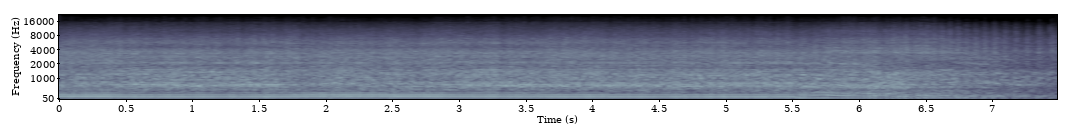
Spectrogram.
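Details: Champion EFI generator after fuel pump primed to pressure: steady even drone holding pitch, then settling lower, no misses or surging; running healthy.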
